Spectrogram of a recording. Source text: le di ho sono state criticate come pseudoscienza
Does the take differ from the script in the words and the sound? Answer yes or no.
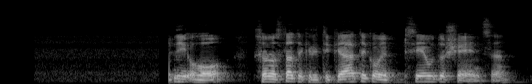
no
